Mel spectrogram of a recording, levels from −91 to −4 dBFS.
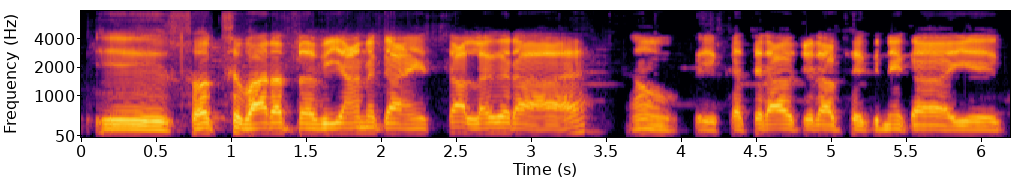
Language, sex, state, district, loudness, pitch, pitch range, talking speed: Hindi, male, Bihar, Samastipur, -15 LUFS, 110 Hz, 100-115 Hz, 165 wpm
